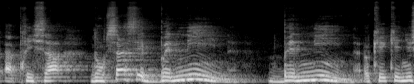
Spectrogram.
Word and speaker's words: Benin: Donc, ça, c'est Benin.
